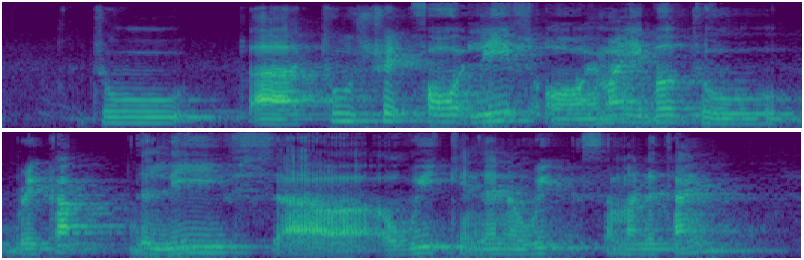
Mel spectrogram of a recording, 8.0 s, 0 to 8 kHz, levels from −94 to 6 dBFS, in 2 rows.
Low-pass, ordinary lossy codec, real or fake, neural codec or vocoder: 7.2 kHz; Opus, 16 kbps; real; none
